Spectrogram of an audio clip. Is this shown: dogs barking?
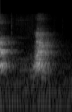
yes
